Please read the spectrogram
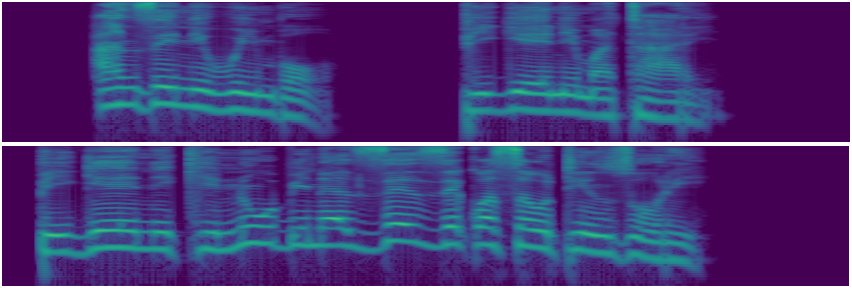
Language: Swahili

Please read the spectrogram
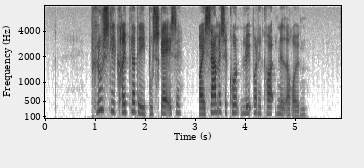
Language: Danish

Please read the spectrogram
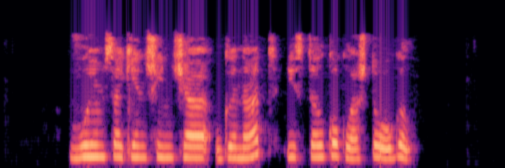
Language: Mari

